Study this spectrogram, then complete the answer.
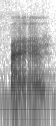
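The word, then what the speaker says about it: phở: and then last night we got Vietnamese some foie which is spelled pho so you might actually know it better as pho but technically it's pronounced ba so we got and it's just basically like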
